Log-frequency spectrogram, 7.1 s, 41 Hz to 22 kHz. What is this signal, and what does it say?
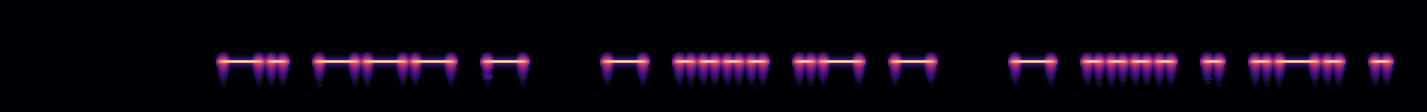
Morse code, heard as a keyed tone, about 20 wpm, 700 Hz. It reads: NOT THAT THERE
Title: Sentences with 7-Word Phrases - Spoken Beginning - 20wpm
